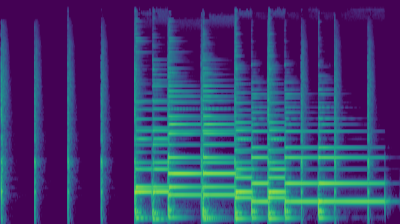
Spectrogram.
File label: Pentatonic Riffs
